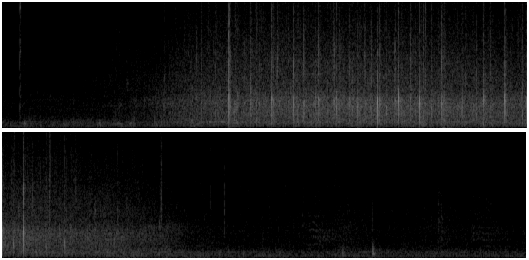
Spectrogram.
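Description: Audience applauding, swelling up about two seconds in and dying away by about twelve seconds, with one close pair of hands clapping steadily above the crowd. A single knock near the end.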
